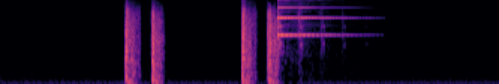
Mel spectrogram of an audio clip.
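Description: Short electronic blips and a bright chime sound from a game menu.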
